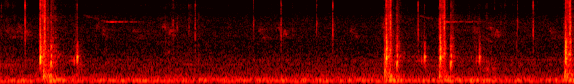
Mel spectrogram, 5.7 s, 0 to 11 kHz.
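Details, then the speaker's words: 2013 Volvo XC60 rear driver door with intermittent lock/unlock, aftermarket door latch module plugged in for testing: short sharp buzzing clicks in separate bursts; latch actuator locks and unlocks cleanly, new part fixes the issue. "Yes, I can hear it actually working. So, that uh that does it. This is actually going to work. This part does fix the uh fix the issue."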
